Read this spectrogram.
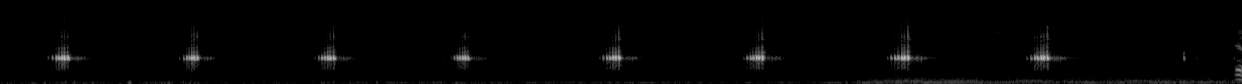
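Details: Barking frog, a 2-inch frog of rocky outcrops that lays eggs in dry crevices: short, sharp single barks at one mid pitch, eight of them spaced about every 1.4 seconds, with a faint low hum entering near the end.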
